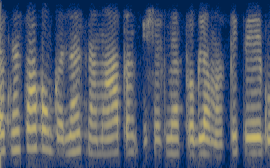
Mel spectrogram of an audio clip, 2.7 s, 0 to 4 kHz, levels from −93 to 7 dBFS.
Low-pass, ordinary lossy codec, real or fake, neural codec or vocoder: 3.6 kHz; Opus, 32 kbps; fake; codec, 44.1 kHz, 7.8 kbps, DAC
